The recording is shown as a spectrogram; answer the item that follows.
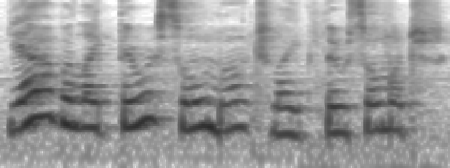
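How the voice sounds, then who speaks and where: A woman's voice: sits high, normal speed, warm tone. Chatty young woman, laughing often. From United States. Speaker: podcast guest. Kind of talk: casual podcast chat.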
